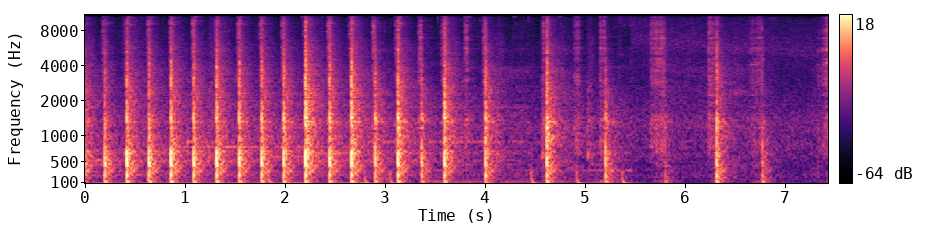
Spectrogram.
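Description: A knife slicing peeled ginger thinly taps rapidly and rhythmically against a cutting board, a fast even run of slices that slows into slower, scattered cuts near the end.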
